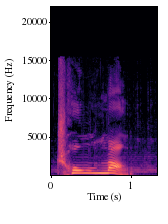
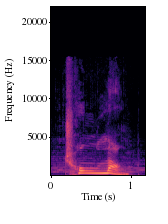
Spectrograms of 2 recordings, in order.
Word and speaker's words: 冲浪: 冲浪. 冲浪. – 冲浪. Mm. That sounds like a first tone and a fourth tone. Is that correct? – You are right.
